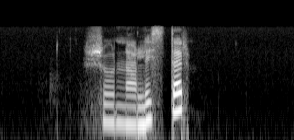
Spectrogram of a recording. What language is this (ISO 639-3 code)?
nor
